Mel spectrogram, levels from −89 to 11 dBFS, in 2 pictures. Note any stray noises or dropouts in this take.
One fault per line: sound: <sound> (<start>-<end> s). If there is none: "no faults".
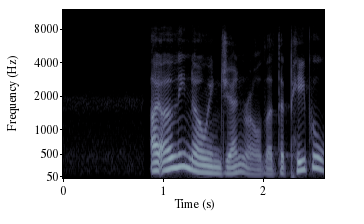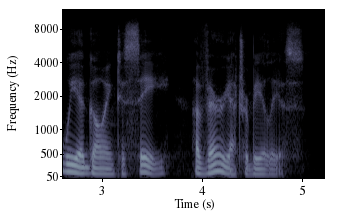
no faults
